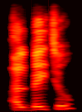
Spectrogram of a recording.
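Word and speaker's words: البيت: Alif of Al is pronounced only when it is not preceded by another word. It is proceeded by a word. If it is proceeded by a word, it is dropped in pronunciation. Though it remains in writing. Example, al-baytu. Here the alif is pronounced, but if it is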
